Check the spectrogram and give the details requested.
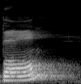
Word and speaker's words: bomb: Once again, bomb, climb, lamb, thumb, comb. See, it's easy to correct pronounce.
